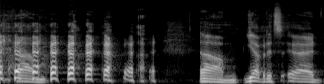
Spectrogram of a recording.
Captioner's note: both laughing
